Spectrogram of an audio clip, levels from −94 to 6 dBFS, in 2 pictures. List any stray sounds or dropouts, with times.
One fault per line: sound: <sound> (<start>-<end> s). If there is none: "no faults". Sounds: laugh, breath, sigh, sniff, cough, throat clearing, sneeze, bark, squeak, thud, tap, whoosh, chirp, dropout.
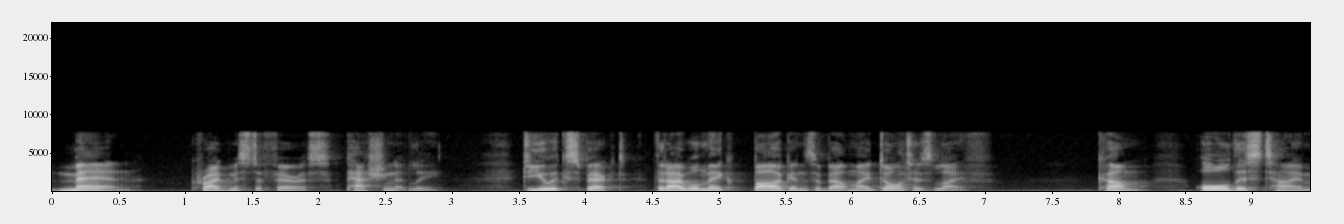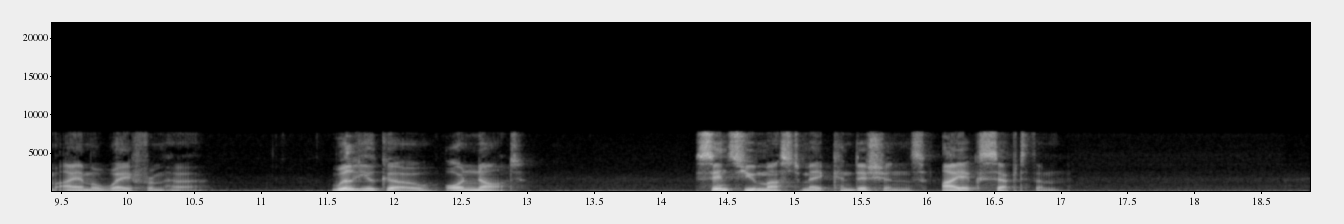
no faults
